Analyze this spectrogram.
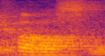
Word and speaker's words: castle: In the south of England, bath and maths don't rhyme. Castle tassel don't rhyme. Pass gas don't rhyme. In the north of England, they do rhyme.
